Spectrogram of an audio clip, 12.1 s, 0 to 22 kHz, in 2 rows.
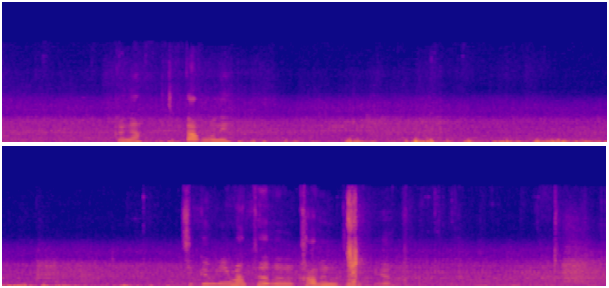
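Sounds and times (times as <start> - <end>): street noise: 0.0 - 12.0
wind buffeting microphone: 1.2 - 9.0.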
